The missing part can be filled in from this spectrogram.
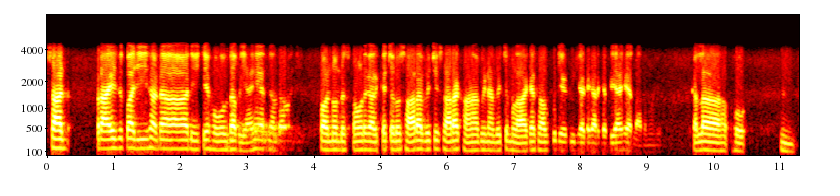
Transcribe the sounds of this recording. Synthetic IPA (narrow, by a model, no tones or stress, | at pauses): saːɖ | pɾaːizpaːd͡ʒiːsaːɖaːniːt͡ʃeːɦoːld̪aːpɪjaːɦeːəɾt͡ʃəld̪aːɦoːd͡ʒiː | pʰəɾnõːɖɪskaːʊɳʈkəɾkeːt͡ʃəloːsaːɾaːbɪt͡ʃsaːɾaːkʰaːnaːp̬iːnãːbɪt͡ʃməlaːkɛːsəb̚kʊt͡ʃʰeːʈuːd͡ʒɛɖkəɾkeːpɪjaːɦeːəɾlaɡnãːiː | kəlːaːɦoː | ɦ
